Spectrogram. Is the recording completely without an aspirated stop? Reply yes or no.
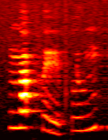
no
